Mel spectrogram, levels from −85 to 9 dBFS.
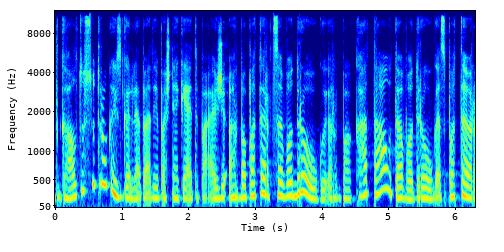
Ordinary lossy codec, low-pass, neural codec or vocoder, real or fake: Opus, 24 kbps; 10.8 kHz; none; real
